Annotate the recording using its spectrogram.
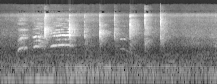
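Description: A short high-pitched shout from a cricket player, then about seven sharp hand claps, evenly spaced at roughly three a second.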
